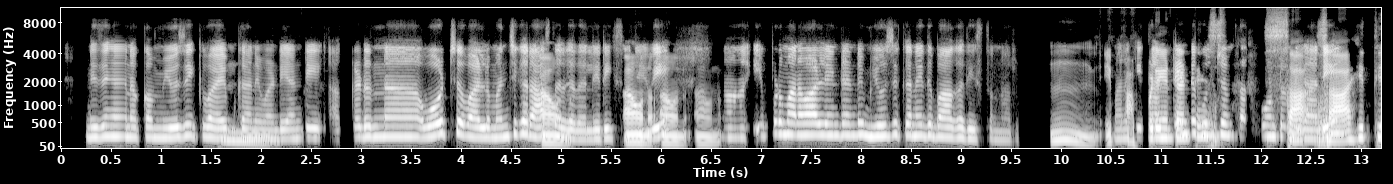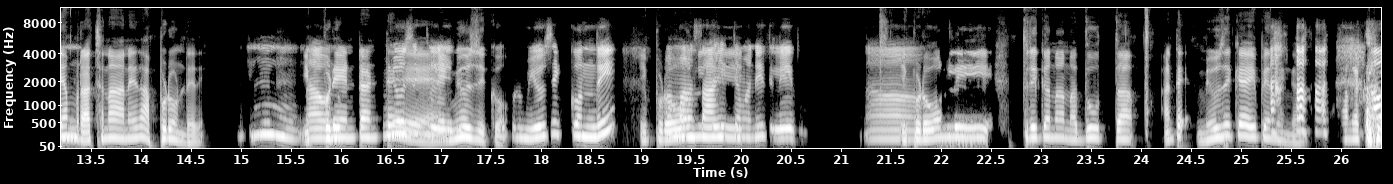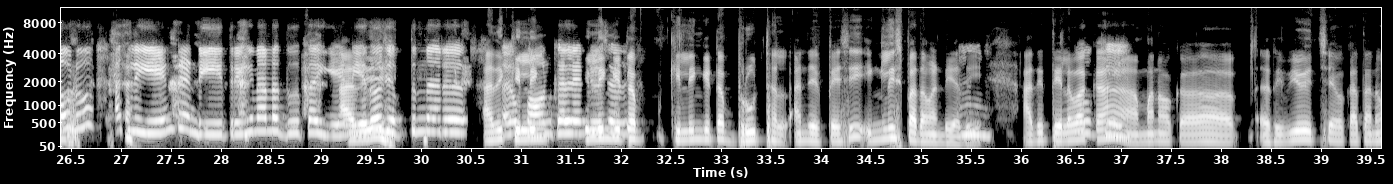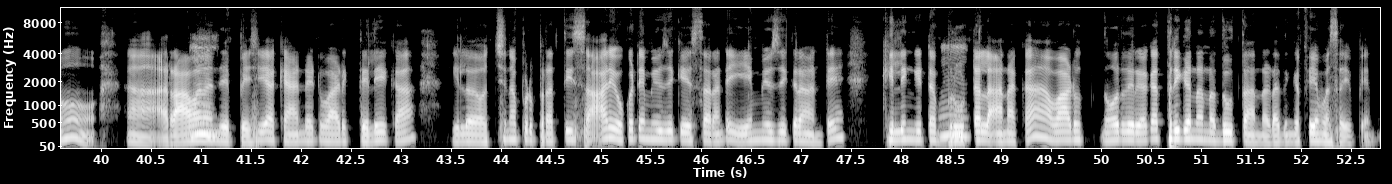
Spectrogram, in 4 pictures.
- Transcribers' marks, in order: tapping; in English: "మ్యూజిక్ వైబ్"; in English: "వర్డ్స్"; in English: "లిరిక్స్"; in English: "కంటెంట్"; other background noise; in English: "మ్యూజిక్"; in English: "మ్యూజిక్"; in English: "ఓన్లీ"; lip smack; in English: "ఓన్లీ"; lip smack; chuckle; laugh; in English: "కిల్లింగ్, కిల్లింగ్ ఇట్ అప్, కిల్లింగ్ ఇట్ అప్ బ్రూటల్"; lip smack; in English: "రివ్యూ"; in English: "క్యాండిడేట్"; in English: "కిల్లింగ్ ఇట్ అప్ బ్రూటల్"
- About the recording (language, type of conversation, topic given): Telugu, podcast, పాత పాటలను కొత్త పాటలతో కలిపి కొత్తగా రూపొందించాలనే ఆలోచన వెనుక ఉద్దేశం ఏమిటి?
